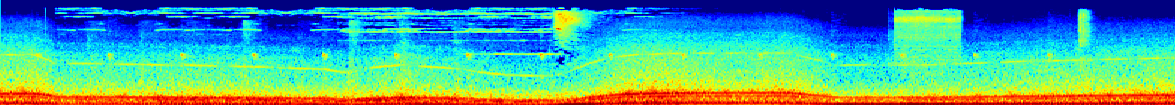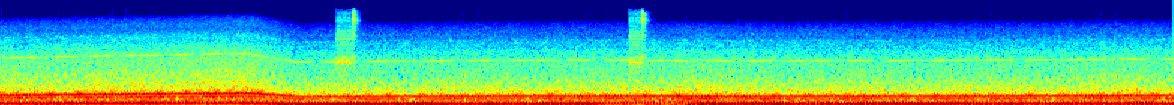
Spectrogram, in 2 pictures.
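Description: A bus engine hums and rises and falls in pitch as the bus speeds up, slows and changes gear.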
